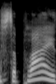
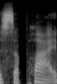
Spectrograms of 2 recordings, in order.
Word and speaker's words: supply: 那 supply 这个字呢，念法是 supply，不是 supply. I've heard so many people pronouncing it that way.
